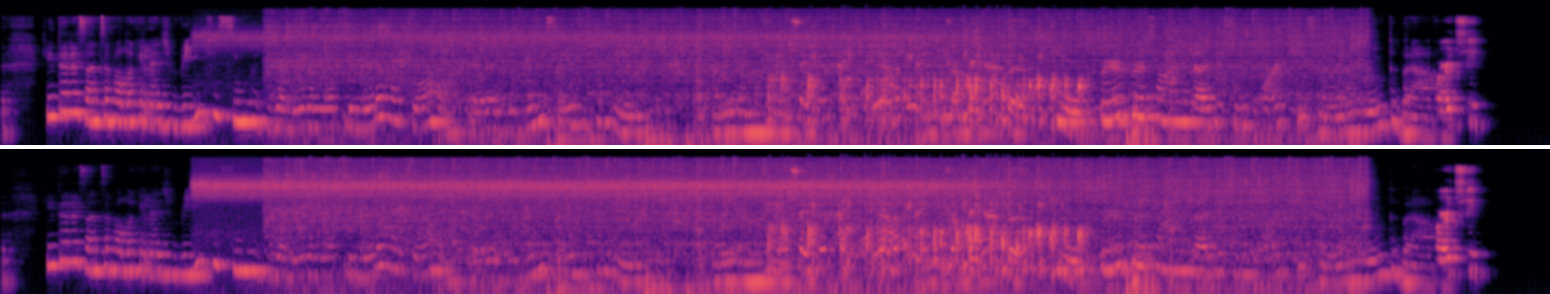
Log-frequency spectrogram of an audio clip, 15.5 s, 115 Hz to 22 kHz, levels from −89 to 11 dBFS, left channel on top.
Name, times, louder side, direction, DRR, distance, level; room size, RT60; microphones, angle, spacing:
voice 1, 0.0-6.5 6.9-8.2 9.2-10.1 10.5-14.5, left 4 dB, 55° left, 0.6 m, -34 dB
sound 1, 1.9-10.3, right 12 dB, 50° right, 0.3 m, -32 dB
sound 2, 2.6-13.7, right 3 dB, 30° right, 0.9 m, -33 dB
sound 3, 7.6-10.9 11.2-12.6 13.1-13.2, right 3 dB, 65° right, 1.4 m, -28 dB
voice 2, 7.6-10.4 14.3-14.8, right 3 dB, 85° right, 1.8 m, -31 dB
7.9 x 3.5 x 3.8 m
head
